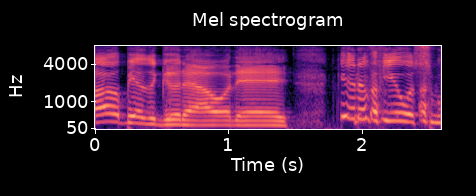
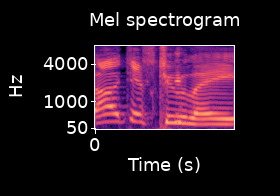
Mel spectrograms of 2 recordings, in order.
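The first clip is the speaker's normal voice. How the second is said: plain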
